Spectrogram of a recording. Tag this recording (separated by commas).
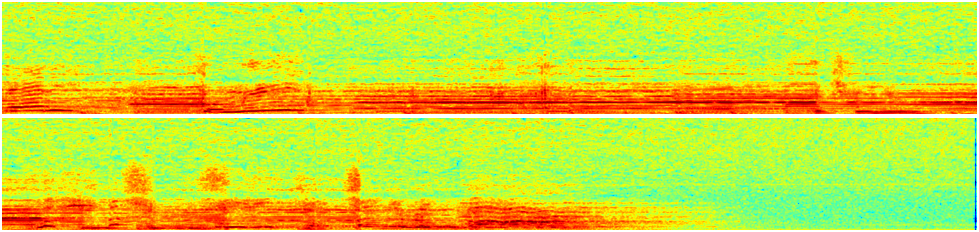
Music, Speech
